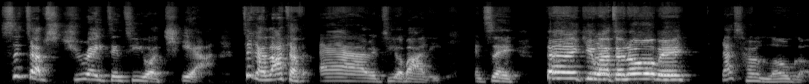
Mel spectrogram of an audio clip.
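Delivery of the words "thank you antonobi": very loud, high put-on Nigerian accent. Leading a group greeting, asking everyone to join in a Nigerian accent. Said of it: "Put on your Nigerian voice".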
